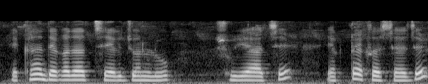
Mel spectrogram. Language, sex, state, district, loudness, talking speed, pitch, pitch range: Bengali, female, Tripura, Dhalai, -15 LUFS, 125 wpm, 195 Hz, 190-215 Hz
